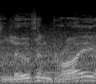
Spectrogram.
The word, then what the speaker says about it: Löwenbräu: That was an Americanized version of this long-standing German beer mark, they would call it, and pronounced a little bit differently as Löwenbräu or Lion's Brew.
